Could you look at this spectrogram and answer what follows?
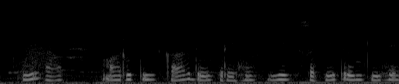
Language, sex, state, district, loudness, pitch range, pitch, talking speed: Hindi, female, Uttar Pradesh, Muzaffarnagar, -46 LUFS, 195-220 Hz, 205 Hz, 195 wpm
